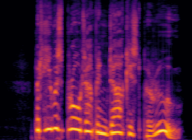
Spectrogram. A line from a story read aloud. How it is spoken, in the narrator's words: exclaimed Mrs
